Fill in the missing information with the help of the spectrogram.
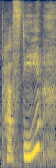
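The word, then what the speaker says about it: pastilles: and it was called pasty which is um it's p-a-s-t-i-l-l-e-s um and that's the French pronunciation it made me laugh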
